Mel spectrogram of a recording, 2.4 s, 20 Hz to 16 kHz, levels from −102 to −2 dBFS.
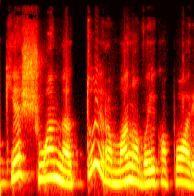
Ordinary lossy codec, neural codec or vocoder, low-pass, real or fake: MP3, 96 kbps; none; 14.4 kHz; real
